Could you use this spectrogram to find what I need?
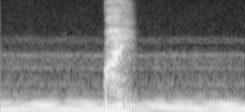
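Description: A boy answers briefly and quietly.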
